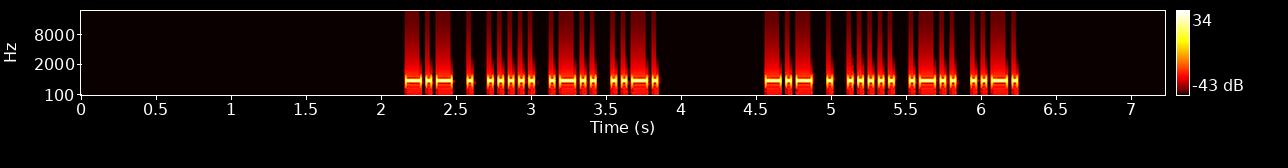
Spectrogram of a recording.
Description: Morse code, heard as a keyed tone, about 36 wpm, 700 Hz. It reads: KE5LF KE5LF
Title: USA Call Signs - 5 Characters - Repeated 2x - 35wpm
